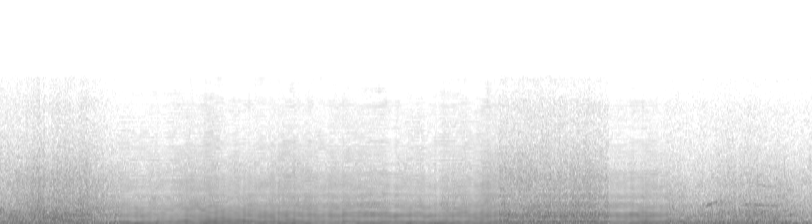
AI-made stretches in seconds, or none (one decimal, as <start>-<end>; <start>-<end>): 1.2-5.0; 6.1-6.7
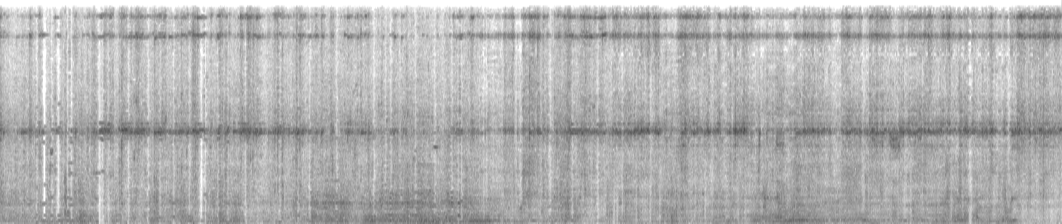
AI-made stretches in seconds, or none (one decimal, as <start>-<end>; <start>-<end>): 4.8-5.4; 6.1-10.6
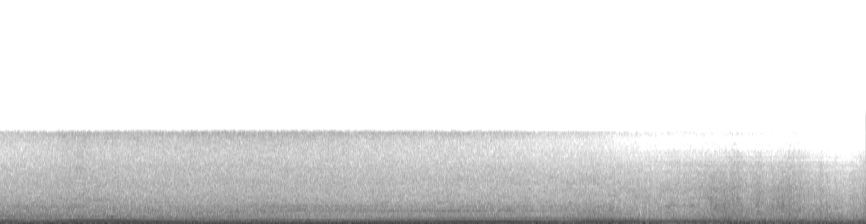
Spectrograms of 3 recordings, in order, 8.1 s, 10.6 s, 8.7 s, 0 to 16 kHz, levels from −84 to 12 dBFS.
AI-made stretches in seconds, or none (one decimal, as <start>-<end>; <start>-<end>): 5.1-8.7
